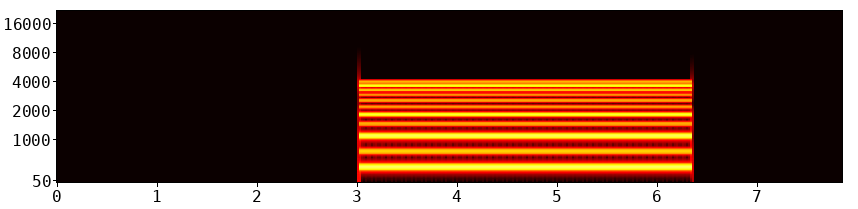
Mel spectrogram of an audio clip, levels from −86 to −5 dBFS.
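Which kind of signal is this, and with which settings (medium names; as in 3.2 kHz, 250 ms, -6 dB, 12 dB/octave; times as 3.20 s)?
steady additive tone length 3.32 s, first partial 365 Hz, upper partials -13/-1/-16.5/-3/-17.5/-15/-18.5/-11/-1/-12 dB, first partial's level -17 dB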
